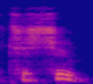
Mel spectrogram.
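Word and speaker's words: つ: So it's Tsu, Tsu, Tsu. That is a Tsu sound.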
